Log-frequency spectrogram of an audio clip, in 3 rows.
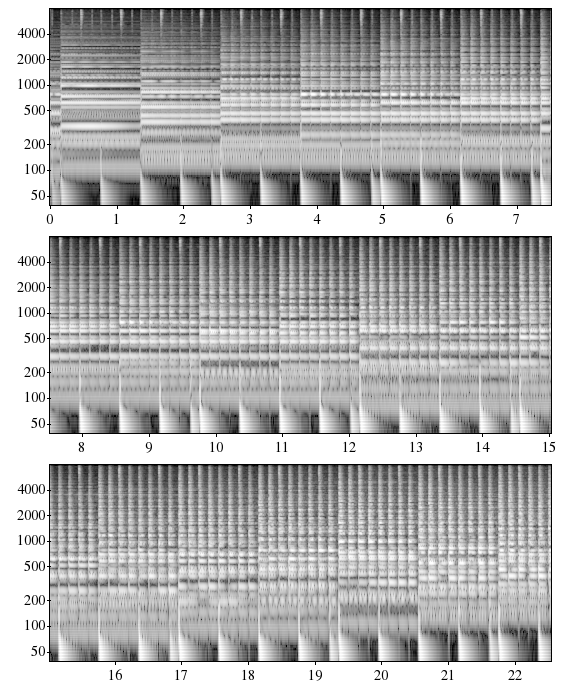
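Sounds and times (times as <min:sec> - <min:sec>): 
synthesizer chord sequence with clocked LFO: 0:00.0 - 0:22.5.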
